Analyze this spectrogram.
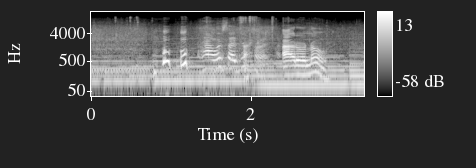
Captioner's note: laughs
